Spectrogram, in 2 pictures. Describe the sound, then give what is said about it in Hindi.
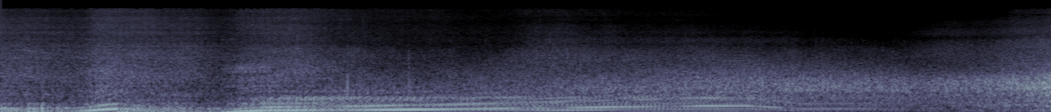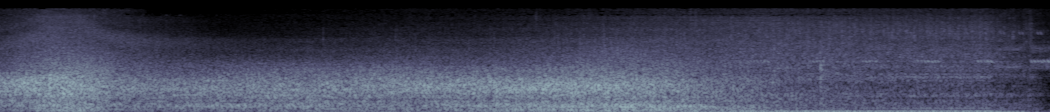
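A car engine revs and accelerates as it is driven to a bungalow, its pitch sweeping upward through several gear changes, then a loud pass-by whoosh followed by a steady low rumble of the vehicle driving on. No voices. “Kevin अपनी गाड़ी से कुमार के बंगले तक जा पहुंचा।”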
